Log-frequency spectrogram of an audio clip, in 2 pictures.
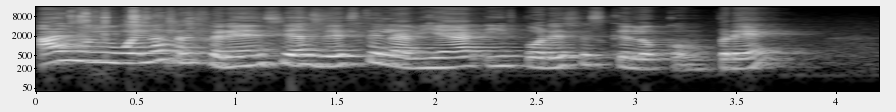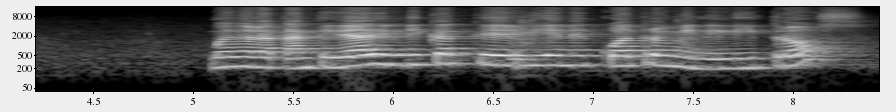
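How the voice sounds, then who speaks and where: A woman's voice: a little high, normal speed, a bit bright, a little hiss or hum. A young woman, chatting in a friendly way as she reviews a beauty product and corrects herself as she goes. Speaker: beauty vlogger. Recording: echoey room.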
